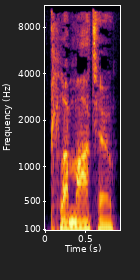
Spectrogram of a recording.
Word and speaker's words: Clamato: It's Clamato.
